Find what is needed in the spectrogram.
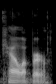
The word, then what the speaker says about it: Calibre: That's Caliber spelled C-A-L-I-B-R-E. It looks like Calibre, which would make sense. I mean, the word Libre implies books, but whatever. I think it's supposed to be pronounced Caliber.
